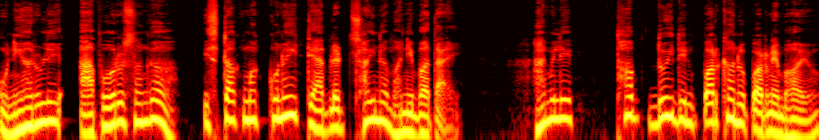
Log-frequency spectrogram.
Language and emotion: Nepali, sad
